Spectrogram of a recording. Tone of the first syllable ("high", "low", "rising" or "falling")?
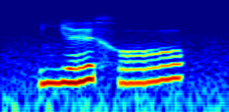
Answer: rising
